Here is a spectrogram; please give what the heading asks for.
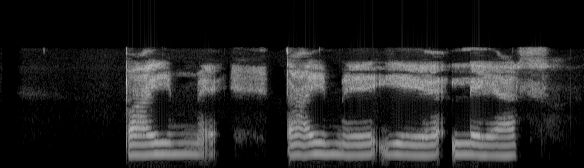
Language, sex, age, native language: Icelandic, female, 6, Icelandic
